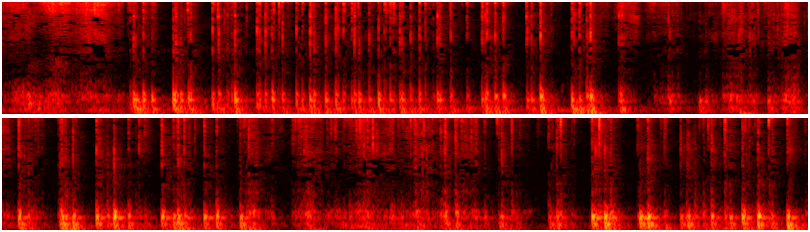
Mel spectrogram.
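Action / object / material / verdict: tap / large whole pumpkin, firm ribbed rind / pumpkin rind / none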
